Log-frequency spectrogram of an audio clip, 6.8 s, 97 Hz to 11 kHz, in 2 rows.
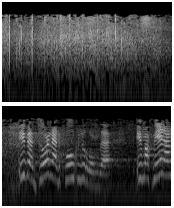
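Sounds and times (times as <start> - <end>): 
audience applause: 0.0 - 3.5
speech: 3.8 - 6.7.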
